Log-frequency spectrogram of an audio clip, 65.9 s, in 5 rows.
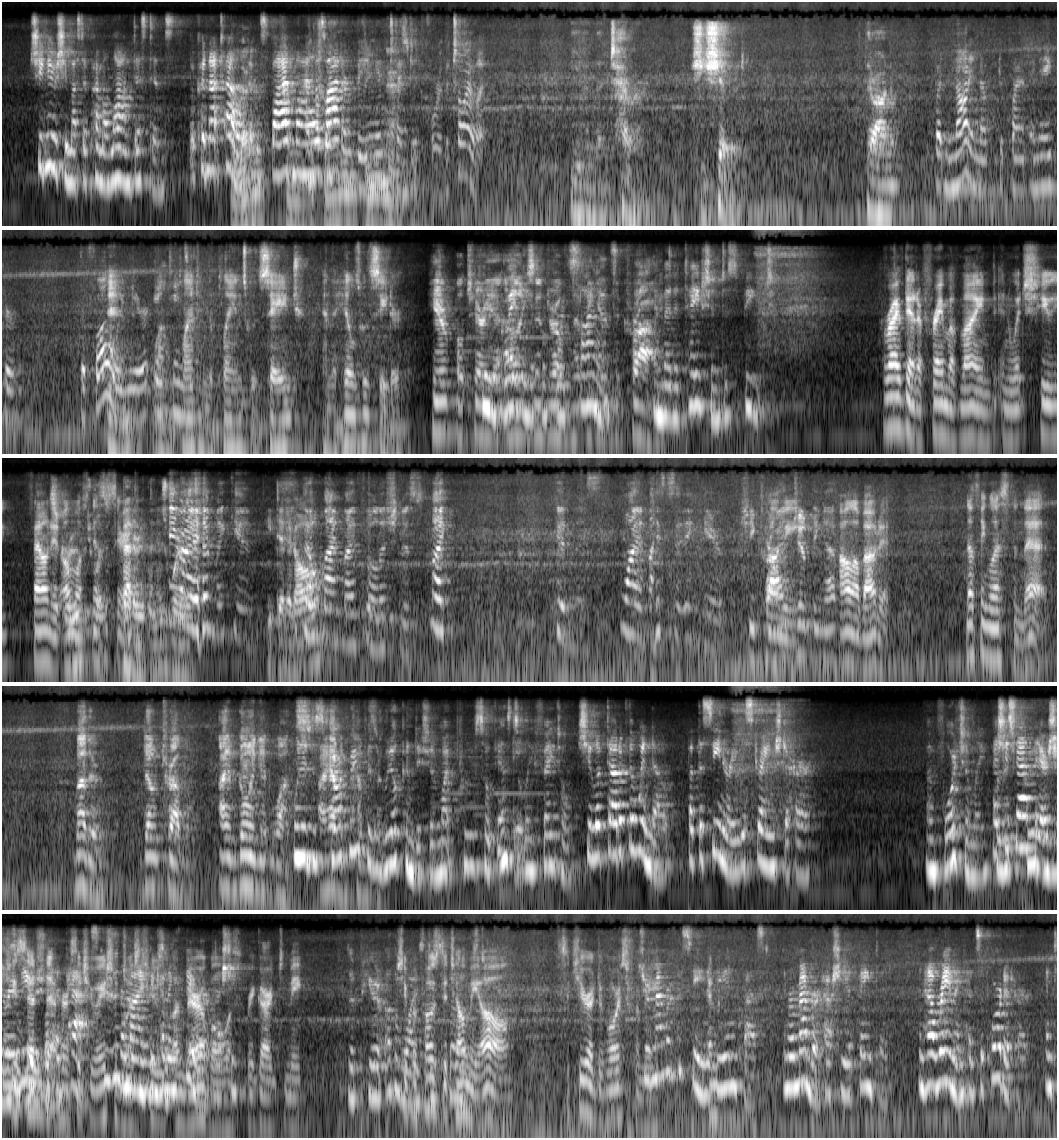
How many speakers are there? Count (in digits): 10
